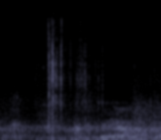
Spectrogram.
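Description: Gym room sound with a single short knock a little under a second in, then faint voices of players calling near the end.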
